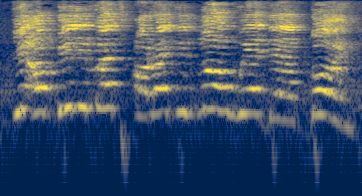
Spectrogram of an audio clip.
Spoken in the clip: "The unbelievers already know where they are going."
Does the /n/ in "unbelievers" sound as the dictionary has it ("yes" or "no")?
no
